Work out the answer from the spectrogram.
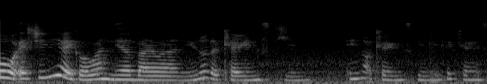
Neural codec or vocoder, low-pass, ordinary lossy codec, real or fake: none; 7.2 kHz; none; real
